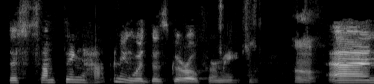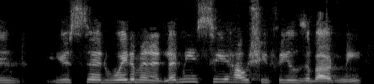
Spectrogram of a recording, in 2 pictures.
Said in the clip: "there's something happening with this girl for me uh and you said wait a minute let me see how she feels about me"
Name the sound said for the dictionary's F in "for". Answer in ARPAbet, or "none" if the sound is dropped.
F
